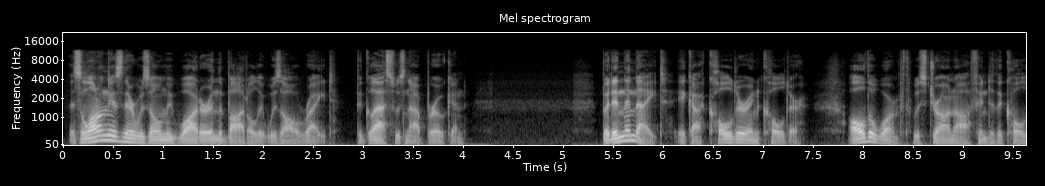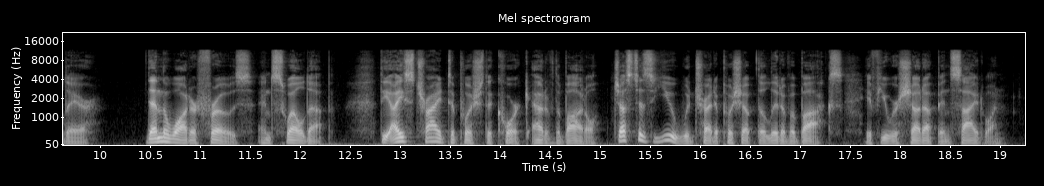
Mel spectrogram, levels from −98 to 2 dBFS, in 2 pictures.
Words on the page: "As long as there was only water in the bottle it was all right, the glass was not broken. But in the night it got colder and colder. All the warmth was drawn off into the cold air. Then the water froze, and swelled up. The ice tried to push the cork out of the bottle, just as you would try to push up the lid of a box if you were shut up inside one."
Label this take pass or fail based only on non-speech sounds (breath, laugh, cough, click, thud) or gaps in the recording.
pass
